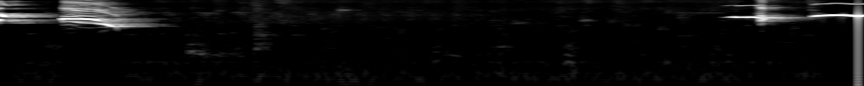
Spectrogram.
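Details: Oriental magpie-robin song meant to make other magpie-robins reply: a brief loud burst of descending whistled notes, a long near-silent stretch, and a final bright ringing phrase.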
